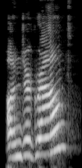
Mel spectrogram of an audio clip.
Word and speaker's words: underground: Motorbike, underground, holiday, family. They're all 3-syllable words with the stress on the first syllable.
